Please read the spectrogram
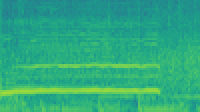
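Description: A short musical sound-drop jingle played to introduce a Q&A segment: a bright, sustained synth tone holds over a steady, pulsing beat for about a second and a half, then cuts off abruptly, leaving a softer tail.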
